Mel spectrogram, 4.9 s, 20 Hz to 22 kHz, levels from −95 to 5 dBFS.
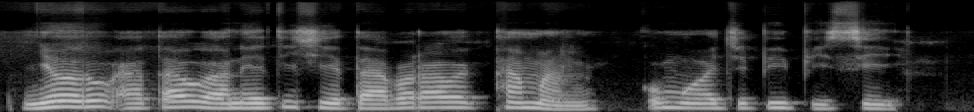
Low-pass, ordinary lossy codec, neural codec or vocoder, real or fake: none; none; codec, 44.1 kHz, 7.8 kbps, DAC; fake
